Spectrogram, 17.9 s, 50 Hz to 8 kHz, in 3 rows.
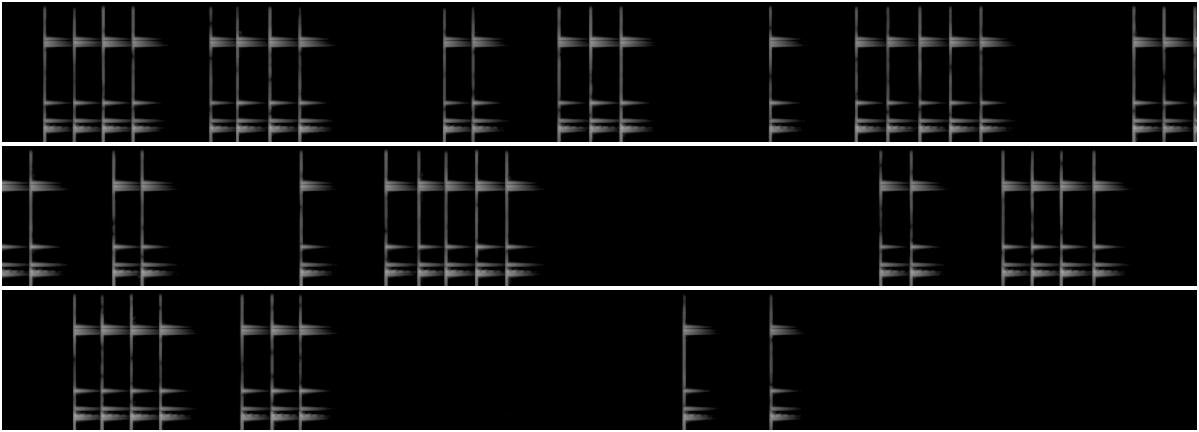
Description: Tap code, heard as taps on a metal pipe, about 7 knocks a second. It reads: THERE IS A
